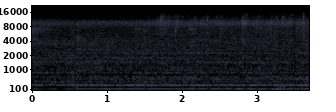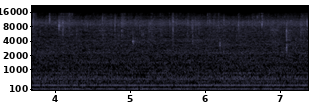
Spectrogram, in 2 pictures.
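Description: Chicken nuggets sizzling in hot oil in a frying pan as they are set in one by one, over the steady hum of an induction cooktop.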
